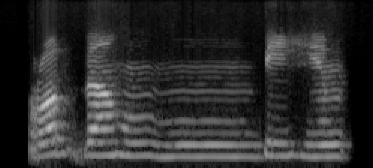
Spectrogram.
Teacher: La primera palabra termina con una mim que lleva sukun y la siguiente palabra empieza con una ba. Entonces acá sabemos que la mim hay que pronunciarla solo con un sonido nasal. · Eso es lo que se llama gunna en árabe. Gunna es la combinación de pronunciar por la nariz y detenernos 2 tiempos. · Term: ikhfa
